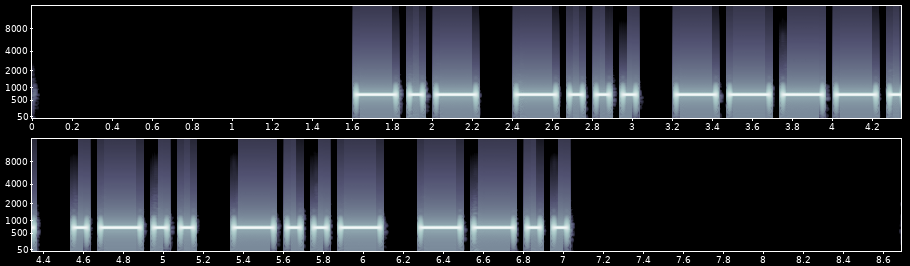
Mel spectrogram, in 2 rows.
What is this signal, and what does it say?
Morse code, heard as a keyed tone, about 18 wpm, 700 Hz. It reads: KB9LXZ
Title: Speed Racing - USA Call Signs 15wpm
